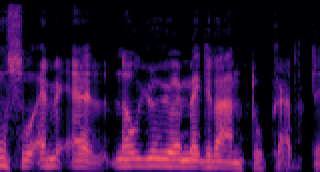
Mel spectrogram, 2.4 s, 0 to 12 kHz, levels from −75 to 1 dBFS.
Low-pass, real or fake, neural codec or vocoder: 10.8 kHz; fake; codec, 44.1 kHz, 3.4 kbps, Pupu-Codec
